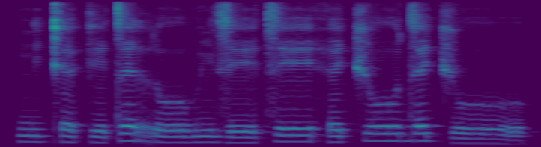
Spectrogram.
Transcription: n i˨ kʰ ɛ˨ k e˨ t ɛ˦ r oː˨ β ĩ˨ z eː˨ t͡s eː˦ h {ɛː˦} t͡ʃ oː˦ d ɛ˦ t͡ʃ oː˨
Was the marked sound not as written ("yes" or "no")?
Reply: yes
